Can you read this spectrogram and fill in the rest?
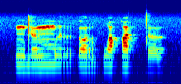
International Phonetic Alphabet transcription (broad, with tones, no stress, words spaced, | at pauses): ndø˦mːɯ˦r ɗɔ˦r pwʊ˦qə˦ tːə˨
